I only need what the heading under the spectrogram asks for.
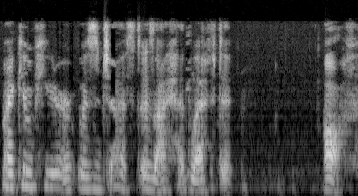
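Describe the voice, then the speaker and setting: A woman, an author, reading her own mystery story aloud in a playful, animated way. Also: medium pitch, unhurried, breathy edge, no echo. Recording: dull lo-fi recording.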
